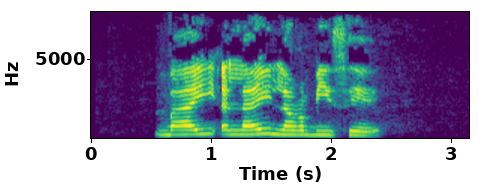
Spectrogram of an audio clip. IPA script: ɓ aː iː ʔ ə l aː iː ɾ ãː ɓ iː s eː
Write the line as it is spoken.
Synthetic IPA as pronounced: ɓ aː iː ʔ ə l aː iː l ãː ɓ iː s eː

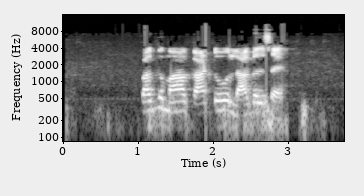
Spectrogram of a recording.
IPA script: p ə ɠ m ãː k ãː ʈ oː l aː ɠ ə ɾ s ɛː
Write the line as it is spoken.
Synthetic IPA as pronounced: p ə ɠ m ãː k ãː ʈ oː l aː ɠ ə l s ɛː

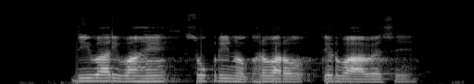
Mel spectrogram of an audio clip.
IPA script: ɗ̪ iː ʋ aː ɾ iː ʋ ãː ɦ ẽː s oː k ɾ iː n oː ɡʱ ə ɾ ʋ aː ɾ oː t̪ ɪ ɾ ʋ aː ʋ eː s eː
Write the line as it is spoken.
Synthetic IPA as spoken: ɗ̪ iː ʋ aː ɾ iː ʋ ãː ɦ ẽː s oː k ɾ iː n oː ɡʱ ə ɾ ʋ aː ɾ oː t̪ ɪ ɽ ʋ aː ʋ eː s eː

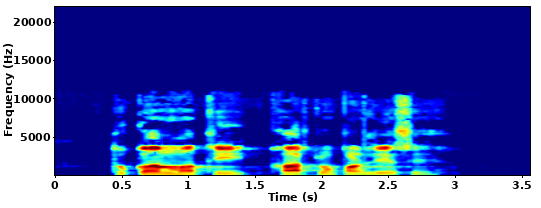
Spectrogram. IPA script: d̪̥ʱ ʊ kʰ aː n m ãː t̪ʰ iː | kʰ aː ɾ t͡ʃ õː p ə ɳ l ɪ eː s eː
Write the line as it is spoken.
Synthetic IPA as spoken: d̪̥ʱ ʊ k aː n m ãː t̪ʰ iː | kʰ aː ɾ t͡ʃ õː p ə ɳ l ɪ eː s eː

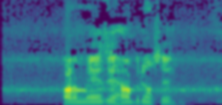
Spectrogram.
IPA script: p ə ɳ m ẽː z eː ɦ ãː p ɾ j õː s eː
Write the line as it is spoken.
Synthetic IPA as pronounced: p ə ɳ m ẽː z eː ɦ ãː b ɾ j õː s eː

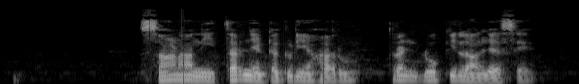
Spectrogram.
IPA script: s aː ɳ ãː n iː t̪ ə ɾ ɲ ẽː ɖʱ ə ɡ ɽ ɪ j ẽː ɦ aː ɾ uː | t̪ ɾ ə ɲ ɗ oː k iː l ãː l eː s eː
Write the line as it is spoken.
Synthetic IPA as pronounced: s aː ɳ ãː n iː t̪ ə ɾ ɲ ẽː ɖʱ ə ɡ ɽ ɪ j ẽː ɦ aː ɾ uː | t̪ ɾ ə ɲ ɗ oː k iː l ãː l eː s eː

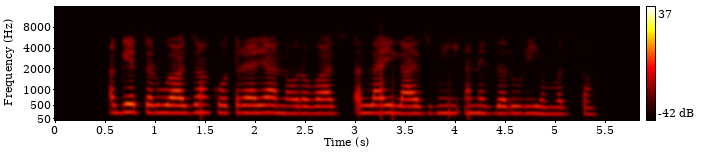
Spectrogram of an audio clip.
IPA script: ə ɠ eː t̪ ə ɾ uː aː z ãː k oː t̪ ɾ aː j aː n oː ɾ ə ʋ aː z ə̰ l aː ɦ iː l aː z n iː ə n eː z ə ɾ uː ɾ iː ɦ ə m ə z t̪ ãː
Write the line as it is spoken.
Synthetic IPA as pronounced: ə ɠ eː t̪ ə ɾ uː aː z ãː k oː t̪ ɾ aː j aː n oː ɾ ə ʋ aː z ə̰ l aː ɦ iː l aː z m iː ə n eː z ə ɾ uː ɾ iː ɦ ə m ə z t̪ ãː

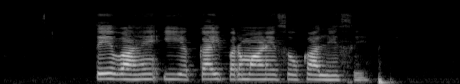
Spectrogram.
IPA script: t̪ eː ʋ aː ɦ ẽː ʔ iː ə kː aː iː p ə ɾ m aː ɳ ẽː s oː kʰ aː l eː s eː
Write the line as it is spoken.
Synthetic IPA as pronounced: t̪ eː ʋ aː ɦ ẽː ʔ iː ə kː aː iː p ə ɾ m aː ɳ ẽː s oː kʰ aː l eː s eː

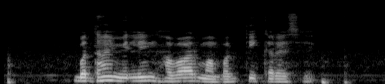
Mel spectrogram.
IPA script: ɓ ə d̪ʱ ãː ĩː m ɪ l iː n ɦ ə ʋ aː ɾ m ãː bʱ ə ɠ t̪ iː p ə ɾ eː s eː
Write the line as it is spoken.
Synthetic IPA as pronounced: ɓ ə d̪ʱ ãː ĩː m ɪ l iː n ɦ ə ʋ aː ɾ m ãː bʱ ə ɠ t̪ iː k ə ɾ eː s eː

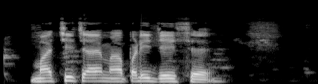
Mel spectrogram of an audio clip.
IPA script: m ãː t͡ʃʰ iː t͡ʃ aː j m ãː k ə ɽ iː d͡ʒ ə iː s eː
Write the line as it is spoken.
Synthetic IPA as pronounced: m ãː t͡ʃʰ iː t͡ʃ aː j m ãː p ə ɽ iː d͡ʒ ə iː s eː

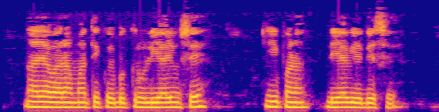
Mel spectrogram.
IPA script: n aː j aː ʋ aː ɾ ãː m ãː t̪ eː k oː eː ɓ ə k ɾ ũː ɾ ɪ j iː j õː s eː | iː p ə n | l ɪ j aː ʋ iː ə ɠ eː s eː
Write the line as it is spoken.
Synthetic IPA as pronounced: n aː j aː ʋ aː ɾ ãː m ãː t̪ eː k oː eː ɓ ə k ɾ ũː l ɪ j aː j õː s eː | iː p ə ɳ | l ɪ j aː ʋ iː ə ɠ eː s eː

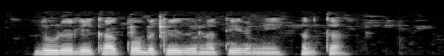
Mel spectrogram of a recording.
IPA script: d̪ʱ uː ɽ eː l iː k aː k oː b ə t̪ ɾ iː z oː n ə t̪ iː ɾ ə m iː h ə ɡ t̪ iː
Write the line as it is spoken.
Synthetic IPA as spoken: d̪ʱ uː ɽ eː l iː k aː k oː b ə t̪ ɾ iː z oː n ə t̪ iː ɾ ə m iː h ə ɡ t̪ aː

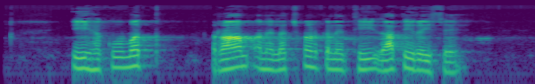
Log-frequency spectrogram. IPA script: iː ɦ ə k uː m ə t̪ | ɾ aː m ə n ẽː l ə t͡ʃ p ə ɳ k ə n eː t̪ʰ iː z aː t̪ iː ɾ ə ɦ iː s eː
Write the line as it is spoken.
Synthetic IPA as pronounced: iː ɦ ə k uː m ə t̪ | ɾ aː m ə n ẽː l ə t͡ʃ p ə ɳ k ə n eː t̪ʰ iː z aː t̪ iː ɾ ə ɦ iː s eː

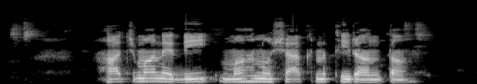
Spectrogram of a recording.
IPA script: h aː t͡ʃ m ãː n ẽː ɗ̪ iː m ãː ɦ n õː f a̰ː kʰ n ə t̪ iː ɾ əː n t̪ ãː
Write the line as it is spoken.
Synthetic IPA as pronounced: h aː t͡ʃ m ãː n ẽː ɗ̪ iː m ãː ɦ n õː ʃ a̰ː kʰ n ə t̪ʰ iː ɾ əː n t̪ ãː

